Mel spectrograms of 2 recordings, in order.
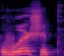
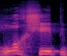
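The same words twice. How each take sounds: First: It is said in a neutral accent. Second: It is said in a northeastern Brazilian accent.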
